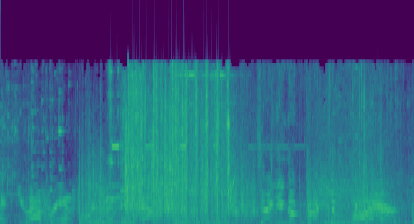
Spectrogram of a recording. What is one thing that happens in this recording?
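Rapid gunshots fire at close range.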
